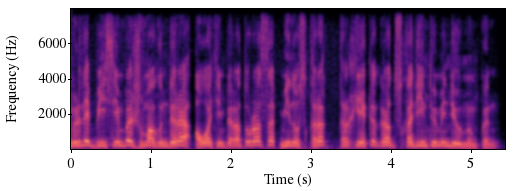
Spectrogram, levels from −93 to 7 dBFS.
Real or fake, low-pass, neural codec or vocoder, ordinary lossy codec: fake; none; codec, 16 kHz, 8 kbps, FunCodec, trained on Chinese and English, 25 frames a second; none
